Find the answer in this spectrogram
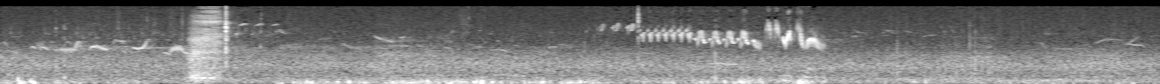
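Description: Quiet outdoor ambience with small birds calling: scattered short chirps, and a trill of rapid repeated notes about six seconds in. A brief rustle about two seconds in.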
